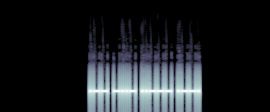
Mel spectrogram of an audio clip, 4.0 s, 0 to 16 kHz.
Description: Morse code, heard as a keyed tone, about 40 wpm, 700 Hz. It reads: WX2P
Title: USA Call Signs Repeated 3x 40wpm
